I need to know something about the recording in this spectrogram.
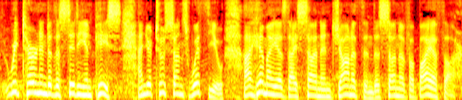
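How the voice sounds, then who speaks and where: A man's voice: sits high, brisk. A man playing a devout, sorrowful but resolute king, declaiming fervently in a dramatized scripture reading. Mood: resigned, resolute. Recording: loud music behind the voice. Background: music.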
